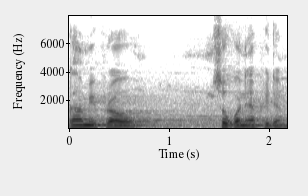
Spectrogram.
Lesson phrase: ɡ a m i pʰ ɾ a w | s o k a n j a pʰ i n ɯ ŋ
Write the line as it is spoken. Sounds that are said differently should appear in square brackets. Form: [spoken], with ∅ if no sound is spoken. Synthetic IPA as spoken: ɡ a m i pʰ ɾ a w | s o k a n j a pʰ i [d] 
